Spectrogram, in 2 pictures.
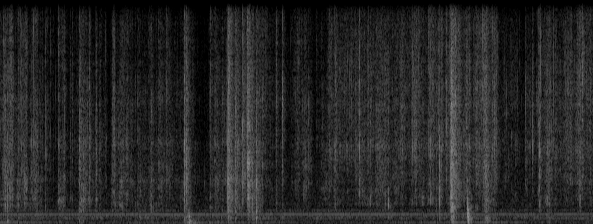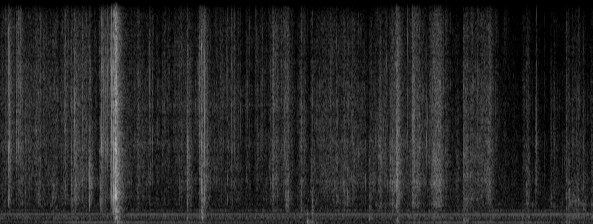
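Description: Bubble-wrap packaging crinkling and tearing as it is pulled open and off a new laptop keyboard, in irregular rustles and crackles with the loudest sharp rip about fourteen seconds in.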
